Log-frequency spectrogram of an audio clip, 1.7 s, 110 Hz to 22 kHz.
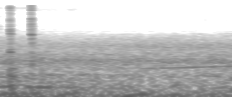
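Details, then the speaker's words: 2023 Polestar 2, about 1.5 months old, after TCAM backup battery reconnect and 12V terminal reconnection: two quick relay clicks then faint steady hum as systems wake; normal power-up. "you can hear it starting back up let's go ahead and take a look inside"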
